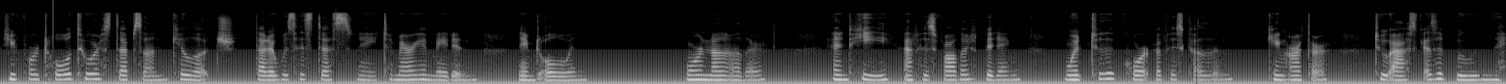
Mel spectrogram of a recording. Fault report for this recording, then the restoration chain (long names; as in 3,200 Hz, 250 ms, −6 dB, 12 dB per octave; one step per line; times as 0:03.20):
mains buzz 60 Hz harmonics 32 −26 dBFS
0:00.53: click −8 dBFS
0:03.35–0:03.36: drop-out 9.6 ms
0:11.96–0:11.97: drop-out 14 ms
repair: click removal
hum removal 60 Hz, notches 32
repair the gap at 0:03.35, 9.6 ms
repair the gap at 0:11.96, 14 ms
